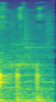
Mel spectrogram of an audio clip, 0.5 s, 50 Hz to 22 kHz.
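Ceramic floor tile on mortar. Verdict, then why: Hollow. A ceramic floor tile set on mortar is tapped three times in the middle, giving short, hollow clicks around 1.1 kHz that die away almost at once. It sounds hollow, probably because of a hump or divot in the floor beneath it. It is one of three tiles to be broken up and replaced.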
